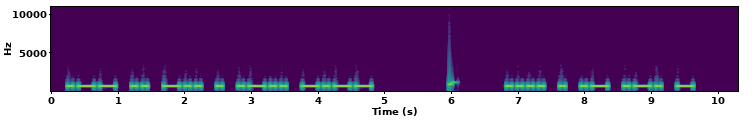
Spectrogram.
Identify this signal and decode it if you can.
Morse code, heard as a keyed tone, about 15 wpm, 700 Hz. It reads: WIDELY HEART
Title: Sentences from Top 1200 Words - New Word Drill - 15wpm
